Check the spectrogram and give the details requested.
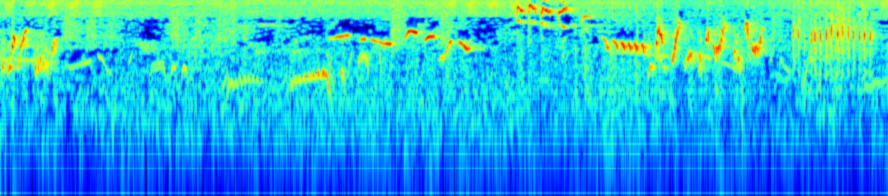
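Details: Magpie-robin singing wild in the forest, a busy mix of short whistled slurs, chirps and a fast buzzy trill, building to dense chattering notes toward the end.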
